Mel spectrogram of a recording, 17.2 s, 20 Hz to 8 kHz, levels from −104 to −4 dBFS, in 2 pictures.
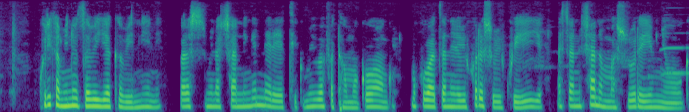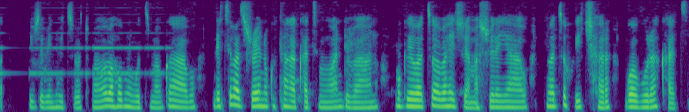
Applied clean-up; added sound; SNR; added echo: neural mask model RNNoise.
